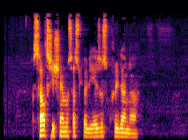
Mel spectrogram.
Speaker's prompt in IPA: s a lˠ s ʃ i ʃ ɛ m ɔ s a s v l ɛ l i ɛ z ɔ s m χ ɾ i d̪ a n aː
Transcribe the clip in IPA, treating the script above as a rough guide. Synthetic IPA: s a lˠ χ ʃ i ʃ ɛ m ɔ s a s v l ɛ l i ɛ z ɔ s m χ ɾ i d̪ a n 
